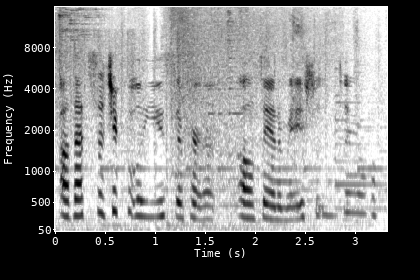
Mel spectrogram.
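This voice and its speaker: A woman's voice: sits high, moderate pace, darkish tone, soft background music. A woman giving casual, wry commentary while playing a video game, musing aloud to herself. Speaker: let's play streamer.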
